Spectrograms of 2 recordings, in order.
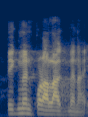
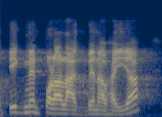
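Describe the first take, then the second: First: Falling, settled tune on পড়া; answering statement. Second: Rising question tune on পড়া, echoing the student; reading a student's question. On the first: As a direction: state pigment পড়া লাগবে না firmly, ending down. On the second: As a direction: ask pigment পড়া লাগবে না as a question ending up. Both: Shown as a demonstration.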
